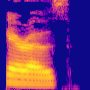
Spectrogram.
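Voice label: "arrows", British English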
